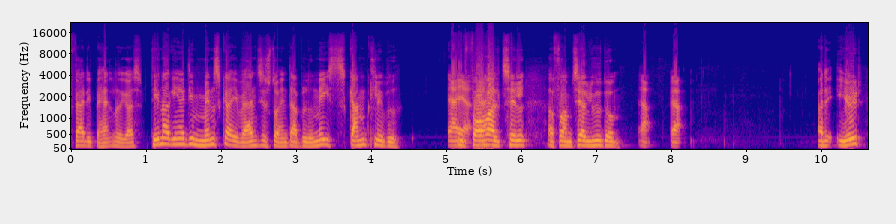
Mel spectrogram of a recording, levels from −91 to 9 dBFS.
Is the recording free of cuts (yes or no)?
no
